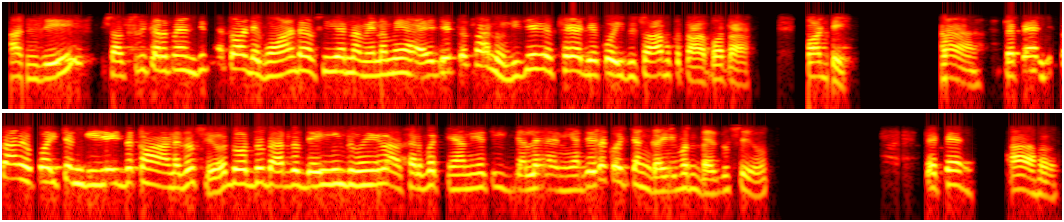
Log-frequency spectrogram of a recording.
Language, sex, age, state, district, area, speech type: Punjabi, female, 60+, Punjab, Gurdaspur, urban, conversation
